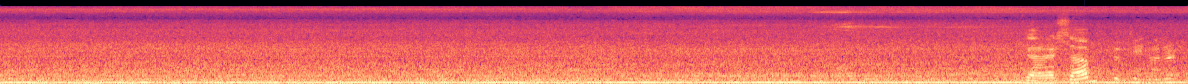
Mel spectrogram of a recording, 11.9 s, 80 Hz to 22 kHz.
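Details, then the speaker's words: 2013 Doosan Puma MX1600ST CNC mill-turn lathe, Fanuc 31i-B5 control, sub spindle running: steady, even hum with a constant low tone at speed, no knocks, rattles or grinding; looks and sounds good, normal spindle running. "Sub at 15. Looks and sounds good."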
